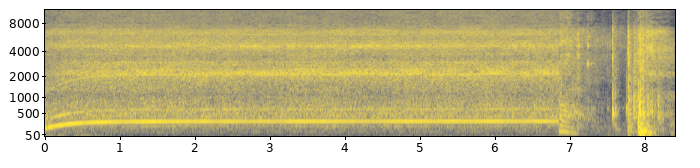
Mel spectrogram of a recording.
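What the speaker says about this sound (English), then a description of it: "if I use the hairdryer again, then it blends itself back in again" Hairdryer blowing over wet fabric paint, a steady whirring drone with a constant whine, running alone for several seconds before switching off, followed by a few handling clatters.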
